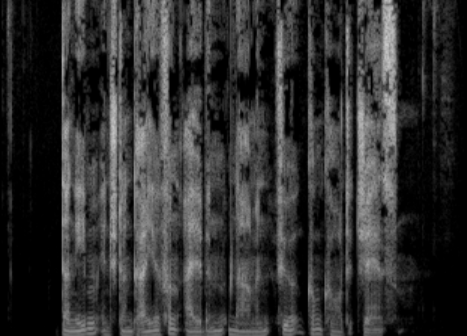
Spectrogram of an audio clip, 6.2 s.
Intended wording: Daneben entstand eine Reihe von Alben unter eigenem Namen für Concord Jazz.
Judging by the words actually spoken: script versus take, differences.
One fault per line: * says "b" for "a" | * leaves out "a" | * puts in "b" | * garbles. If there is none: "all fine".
* leaves out "eine"
* leaves out "unter eigenem"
